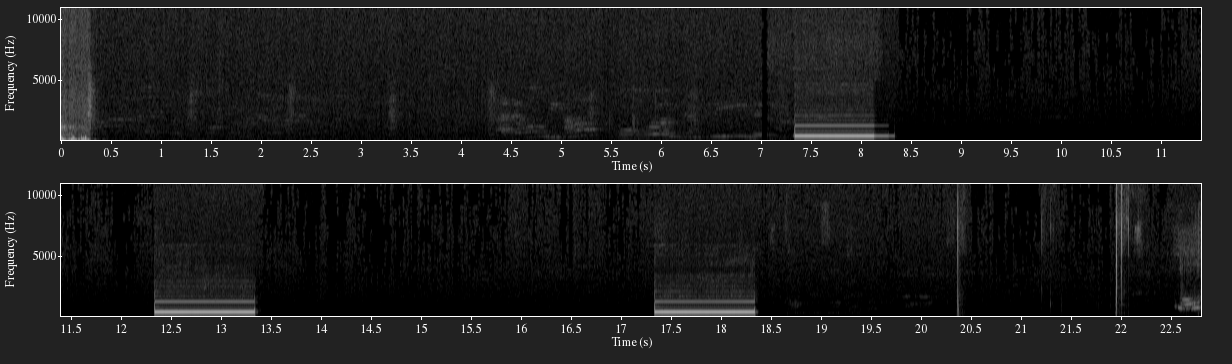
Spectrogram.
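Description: Busy tone after a phone call cuts off: three evenly spaced, steady beeps separated by silent gaps, followed by a couple of faint clicks near the end.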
